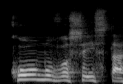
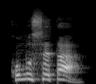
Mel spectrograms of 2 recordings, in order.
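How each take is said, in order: First: Every word is said in full form. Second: The words are shortened to cê and tá. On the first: This is the complete form, not used in São Paulo speech. The speaker calls it wrong. "Você não vai ouvir ninguém falando" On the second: This is how everyone in São Paulo actually says it. The speaker calls it right. "O você vira apenas C. ... o está vira apenas tá"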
